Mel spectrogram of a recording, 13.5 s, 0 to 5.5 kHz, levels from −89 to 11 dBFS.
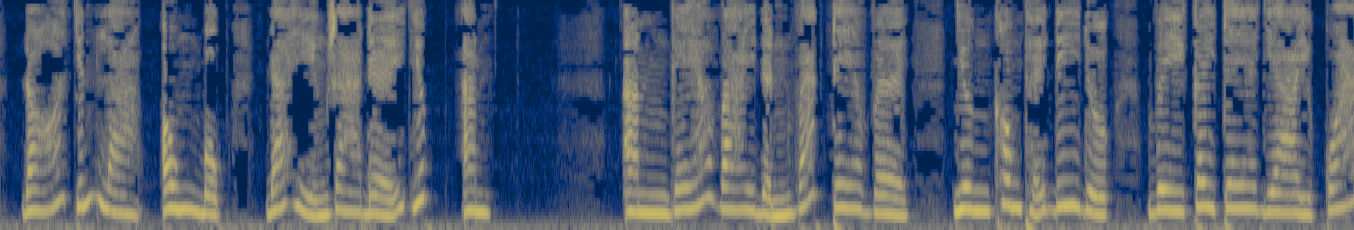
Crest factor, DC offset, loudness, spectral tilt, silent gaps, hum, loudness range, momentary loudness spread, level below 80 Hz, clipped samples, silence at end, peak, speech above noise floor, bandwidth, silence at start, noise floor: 16 dB; under 0.1%; -16 LUFS; -6 dB/octave; none; none; 2 LU; 6 LU; -36 dBFS; under 0.1%; 0 s; 0 dBFS; 29 dB; 5.4 kHz; 0.2 s; -45 dBFS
